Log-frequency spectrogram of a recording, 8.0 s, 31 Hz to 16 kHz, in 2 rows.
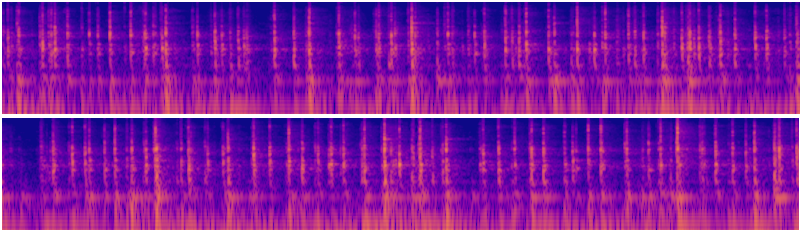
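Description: Fingertips type quickly and continuously on a full-size Akko mechanical keyboard with white and light-blue plastic keycaps on a black case. A steady stream of short, bright, clicky keystrokes rattles on, with brief pauses near 1.3, 4.1 and 6.3 seconds.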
